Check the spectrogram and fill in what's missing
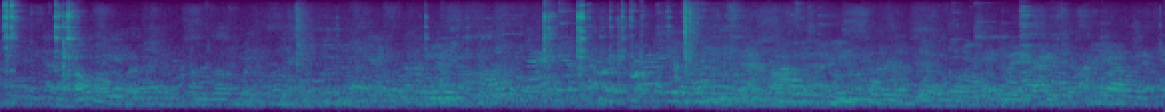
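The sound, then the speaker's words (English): Utensils and dishes clink and rattle in a steady jumble of sharp metallic and ceramic taps, with a background murmur of chatter from many people throughout. “And in due process, I jostled my utensils around.”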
